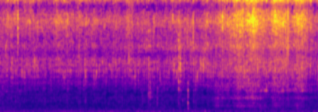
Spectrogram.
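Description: Bell peppers sautéing in oil in a pan, giving a steady soft sizzle with faint stirring that grows a little louder toward the end, heard alone without talk.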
